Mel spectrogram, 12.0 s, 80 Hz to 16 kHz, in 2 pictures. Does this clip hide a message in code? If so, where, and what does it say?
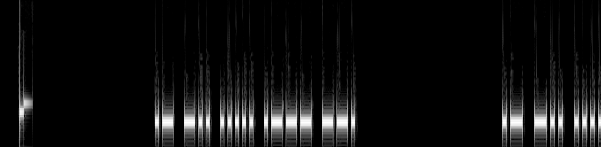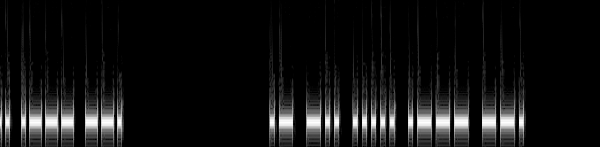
Yes: Morse code from 1.5 to 11.2 s, heard as a keyed tone, about 28 wpm, 700 Hz. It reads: AD5JG AD5JG AD5JG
